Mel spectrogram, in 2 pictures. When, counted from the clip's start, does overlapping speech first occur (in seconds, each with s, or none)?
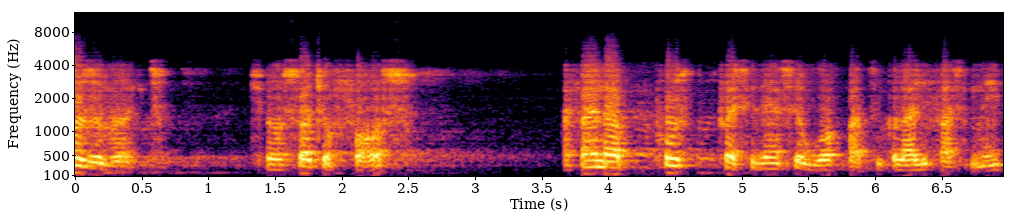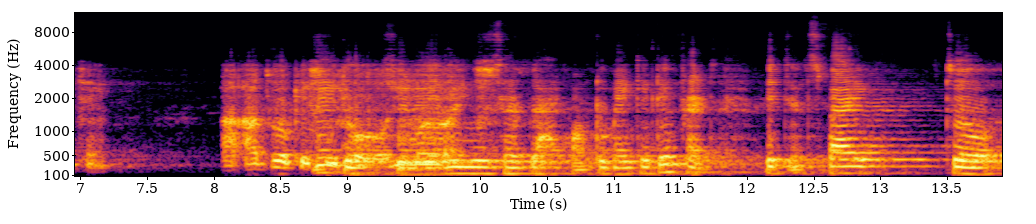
8.8 s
